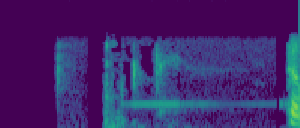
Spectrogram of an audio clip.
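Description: A faint click, then a single steady electronic tone, like a chime, held for about a second until speech begins.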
